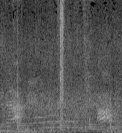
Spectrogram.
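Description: Children's voices: a girl speaking over the chatter of a group of small children.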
